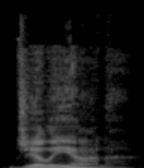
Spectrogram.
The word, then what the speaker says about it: Guliana: to be gin across oh how do you pronounce the last name Juliana Juliana got that okay wha-wha-wha yeah so so what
